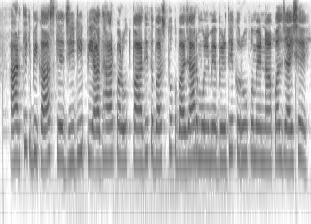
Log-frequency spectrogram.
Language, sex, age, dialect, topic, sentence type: Maithili, female, 25-30, Eastern / Thethi, banking, statement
